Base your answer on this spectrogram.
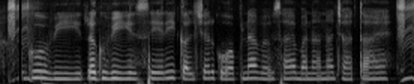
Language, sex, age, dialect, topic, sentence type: Hindi, female, 25-30, Awadhi Bundeli, agriculture, statement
